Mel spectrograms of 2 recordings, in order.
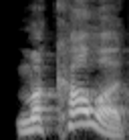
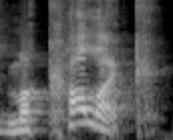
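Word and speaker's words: MacCulloch: McCullough's dad and iron he says you've been saying our name wrong the whole season I said what no I I say McCullough Todd McCully goes no no no he said it's McCulloch I said well sir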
